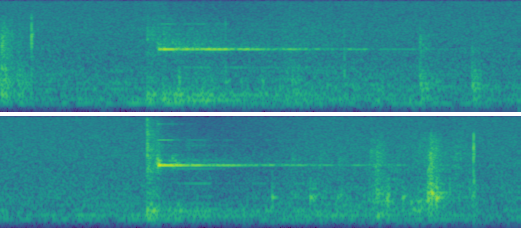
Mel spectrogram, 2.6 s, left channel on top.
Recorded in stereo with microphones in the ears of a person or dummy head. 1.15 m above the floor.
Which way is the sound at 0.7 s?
70° right (ahead or behind).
